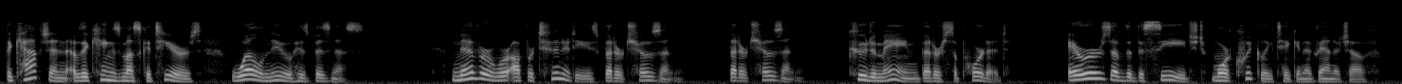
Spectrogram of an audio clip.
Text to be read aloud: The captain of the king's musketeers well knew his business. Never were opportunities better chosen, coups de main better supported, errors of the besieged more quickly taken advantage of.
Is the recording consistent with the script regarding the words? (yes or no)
no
